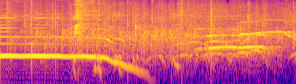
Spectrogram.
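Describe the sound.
An audience applauds steadily for about three seconds, dense clapping with a few sliding whistle-like cheers and voices rising above it.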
